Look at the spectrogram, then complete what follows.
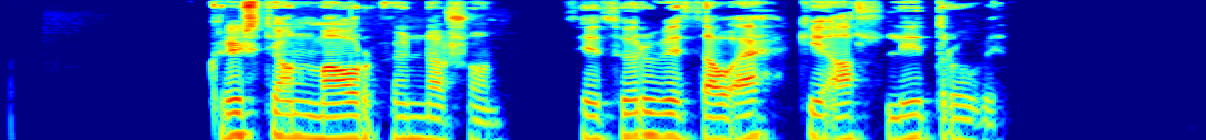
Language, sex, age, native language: Icelandic, male, 20-29, Icelandic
